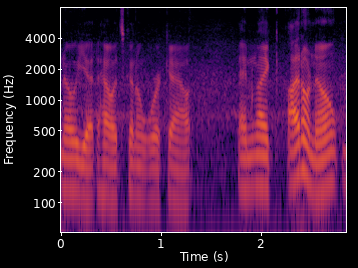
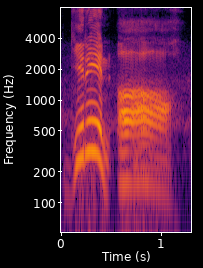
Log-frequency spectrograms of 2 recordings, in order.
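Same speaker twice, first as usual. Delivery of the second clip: shout; 3 semitones higher, 13 dB louder, much slower than usual. Real, not acted. Scoring chance in game.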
